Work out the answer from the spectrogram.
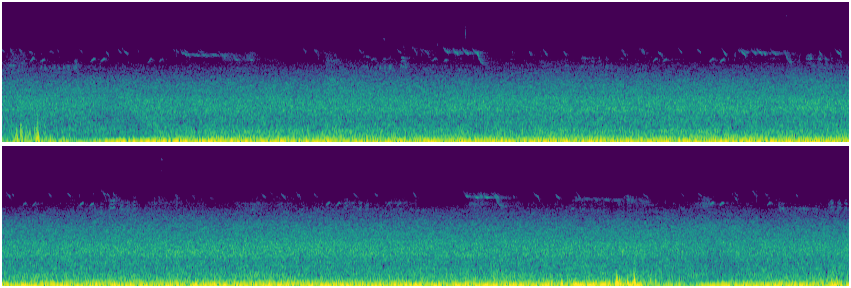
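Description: Small birds chirping, many short high calls, over a steady low outdoor rumble.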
